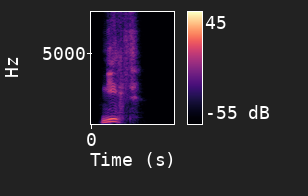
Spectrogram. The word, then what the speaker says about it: night: So earlier, I mentioned the word night as in nighttime, and I noted that it was originally pronounced nicht, and it was spelled N I H T in Old English with the H representing that fricative sound.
